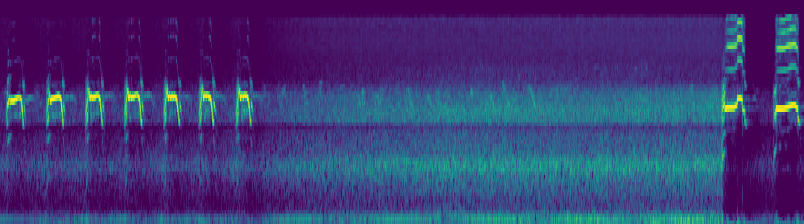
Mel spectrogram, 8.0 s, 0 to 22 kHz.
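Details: Live nest cam of West End bald eagles, 07:03 on 29 August 2023: a burst of seven high, squealing piping notes at a steady quick pace, a gap of humming and hiss, then two more loud piping notes.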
